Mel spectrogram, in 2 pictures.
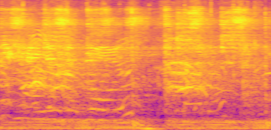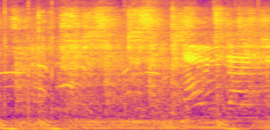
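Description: A crowd at a Ludhiana school's annual athletic meet cheers and applauds to welcome a guest, with children's shouts and whoops over continuous noise and loud bursts throughout.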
